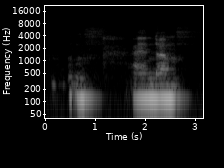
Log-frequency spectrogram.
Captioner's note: clears throat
